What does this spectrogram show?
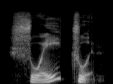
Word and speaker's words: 水准: Next, we have 水准, pronounced 水准.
